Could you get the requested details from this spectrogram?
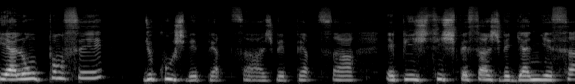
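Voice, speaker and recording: A woman talks fairly slowly in a somewhat breathy, medium-pitched voice with ordinary pitch variation. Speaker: spiritual channel co-host. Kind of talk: spiritual teaching conversation.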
